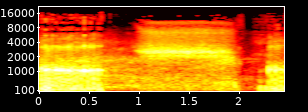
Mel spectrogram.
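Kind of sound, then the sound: vocal imitation, voice imitating snoring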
